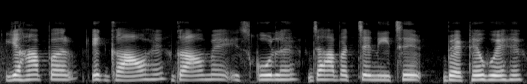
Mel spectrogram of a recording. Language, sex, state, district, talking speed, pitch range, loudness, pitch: Hindi, female, Bihar, Bhagalpur, 150 wpm, 205-220 Hz, -15 LUFS, 215 Hz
